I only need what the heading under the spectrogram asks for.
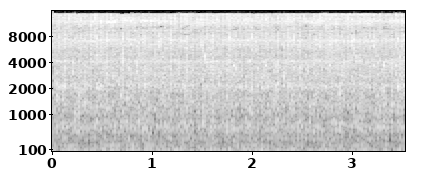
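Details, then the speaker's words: Ford Model A with the in-series fuel shutoff closed: loud low idle turning lumpy and uneven as the carburetor bowl empties, chugging from fuel starvation. "now the fuel's been cut off you'll hear this car start to chug and it's going to empty out that Bowl"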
